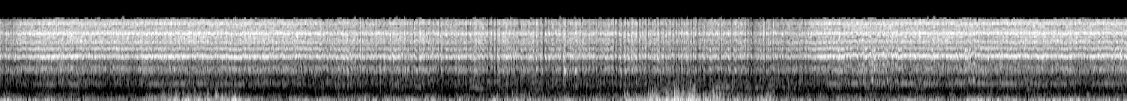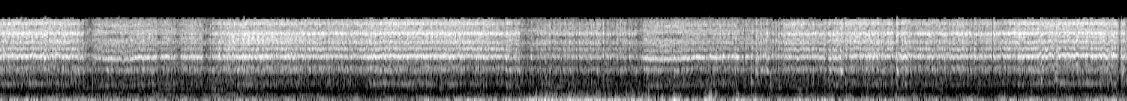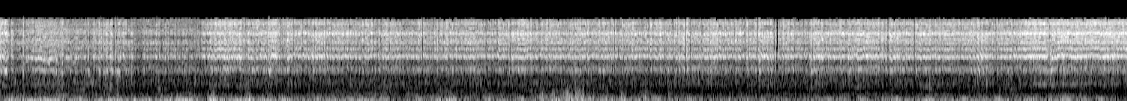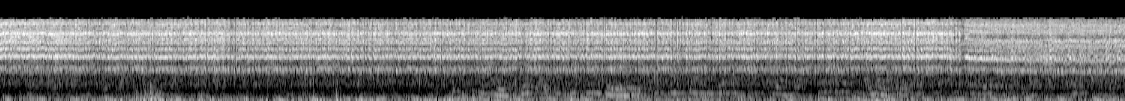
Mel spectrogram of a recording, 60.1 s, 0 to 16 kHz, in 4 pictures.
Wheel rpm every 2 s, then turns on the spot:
170, 170, 170, 170, 170, 160, 170, 160, 160, 160, 160, 160, 160, 170, 170, 160, 170, 170, 170, 170, 160, 170, 170, 170, 170, 170, 170, 170, 170, 160.
none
